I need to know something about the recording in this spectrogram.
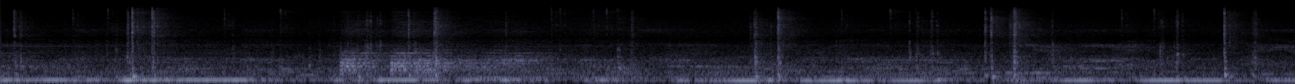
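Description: Typing on a computer keyboard: irregular key clicks, over a low, uneven drone.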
